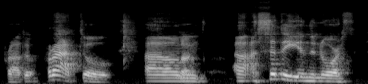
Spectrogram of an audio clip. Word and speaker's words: Prato: in the north look at a tone like Prato and it's pronounced product prat Oh a city in the north textile manufacturing city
